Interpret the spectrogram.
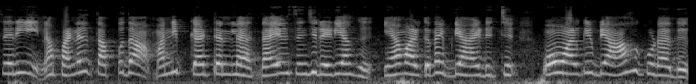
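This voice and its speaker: A woman voicing a gentle older sister in a cartoon, soft and pleading. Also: extremely high pitch, brisk. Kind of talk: cartoon voice acting.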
